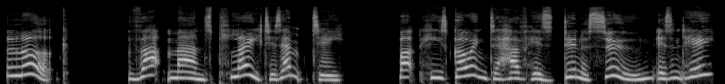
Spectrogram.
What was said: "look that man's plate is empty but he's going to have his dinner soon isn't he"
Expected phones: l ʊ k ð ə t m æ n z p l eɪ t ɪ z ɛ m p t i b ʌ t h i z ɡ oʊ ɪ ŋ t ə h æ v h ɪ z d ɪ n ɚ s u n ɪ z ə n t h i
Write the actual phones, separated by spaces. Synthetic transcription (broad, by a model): l ʊ k ð ə t m æ n z p l eɪ t ɪ z ɛ m p t i b ʌ t h i z ɡ oʊ ɪ ŋ t ə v ɪ z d ɪ n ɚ s u n ɪ z ə n t h i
